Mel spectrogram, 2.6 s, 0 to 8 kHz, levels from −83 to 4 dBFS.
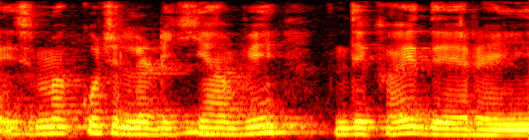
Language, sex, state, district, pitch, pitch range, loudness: Hindi, male, Uttar Pradesh, Shamli, 135 Hz, 130-150 Hz, -15 LUFS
